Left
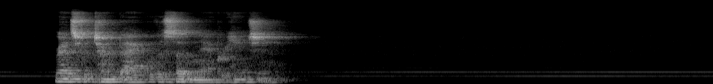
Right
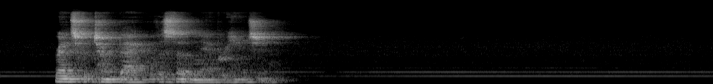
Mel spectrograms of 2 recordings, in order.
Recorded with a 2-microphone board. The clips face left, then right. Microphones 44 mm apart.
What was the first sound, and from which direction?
A man speaking, 20° right (ahead or behind).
